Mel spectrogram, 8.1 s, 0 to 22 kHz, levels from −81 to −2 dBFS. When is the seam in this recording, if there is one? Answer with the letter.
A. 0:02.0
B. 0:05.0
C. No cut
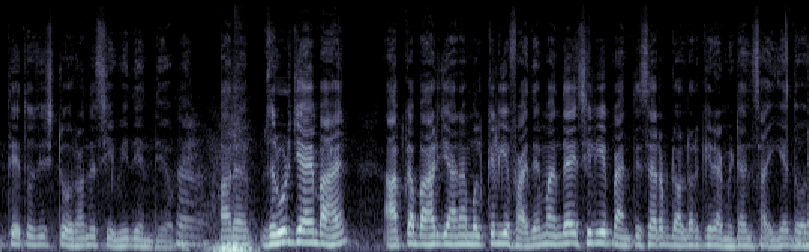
A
